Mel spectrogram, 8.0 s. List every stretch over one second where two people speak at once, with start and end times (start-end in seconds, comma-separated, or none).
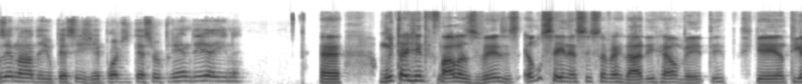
none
